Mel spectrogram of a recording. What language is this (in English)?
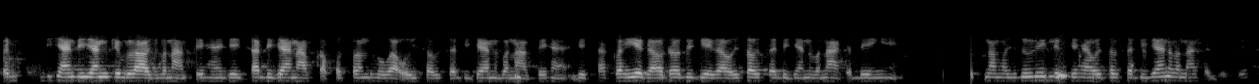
Hindi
